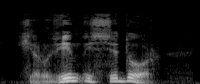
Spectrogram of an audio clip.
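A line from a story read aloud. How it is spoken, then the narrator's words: Near-delighted exclamation. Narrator (Russian): Едва ли не с восторгом воскликнул я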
